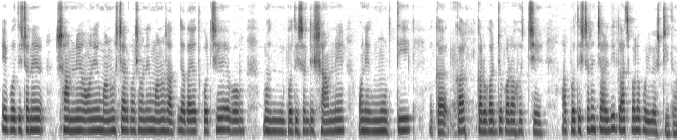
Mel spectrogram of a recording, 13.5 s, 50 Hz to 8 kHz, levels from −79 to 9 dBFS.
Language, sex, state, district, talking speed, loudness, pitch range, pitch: Bengali, female, West Bengal, Jhargram, 105 wpm, -16 LUFS, 180-195 Hz, 185 Hz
